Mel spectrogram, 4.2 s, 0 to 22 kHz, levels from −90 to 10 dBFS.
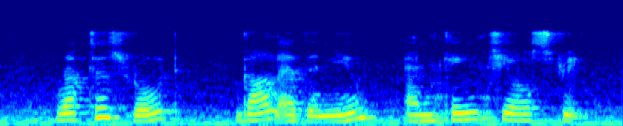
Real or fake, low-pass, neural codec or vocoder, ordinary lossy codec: fake; none; codec, 16 kHz, 8 kbps, FreqCodec, larger model; none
